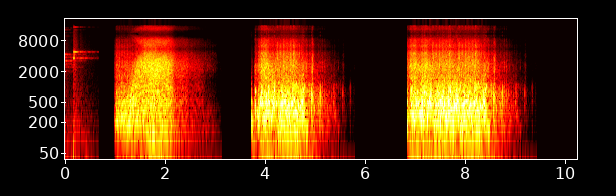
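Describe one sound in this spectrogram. Fiery whooshing bursts blast loudly.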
